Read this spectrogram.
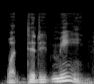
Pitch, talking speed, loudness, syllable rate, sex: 105 Hz, 255 wpm, -16 LUFS, 4.8 syllables/s, male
